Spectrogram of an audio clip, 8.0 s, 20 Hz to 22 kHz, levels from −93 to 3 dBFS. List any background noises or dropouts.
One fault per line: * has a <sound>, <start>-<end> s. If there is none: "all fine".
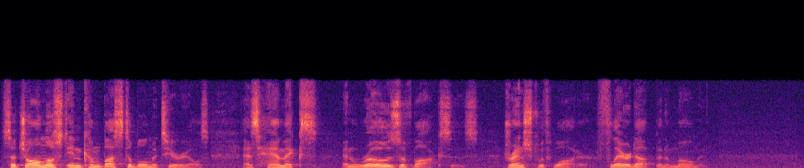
all fine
